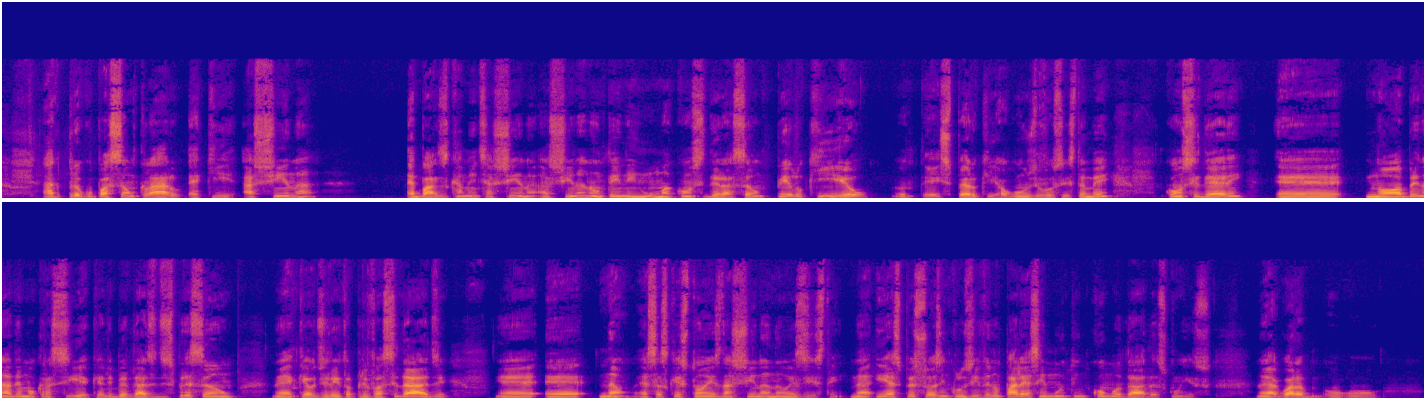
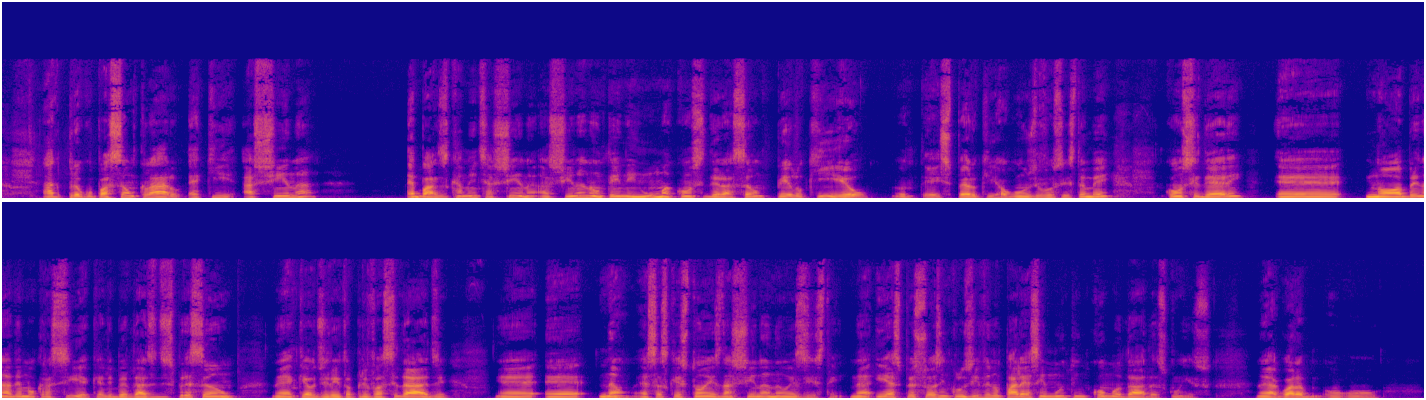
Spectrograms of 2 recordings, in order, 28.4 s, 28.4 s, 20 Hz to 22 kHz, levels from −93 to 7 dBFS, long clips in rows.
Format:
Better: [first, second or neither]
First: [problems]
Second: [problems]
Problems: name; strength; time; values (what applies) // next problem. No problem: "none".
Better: second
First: thin; very slightly; fading below 400 Hz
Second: none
